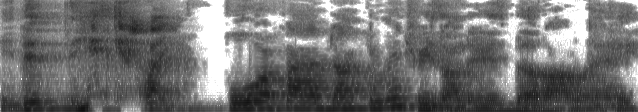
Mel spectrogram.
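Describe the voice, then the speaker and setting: Vocal fry runs through a man's very fast speech, which makes very wide pitch swings. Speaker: podcast host. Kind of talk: casual chat. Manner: animated.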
